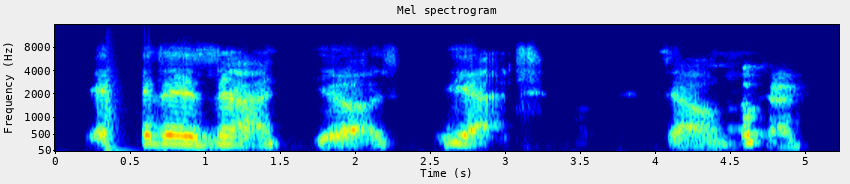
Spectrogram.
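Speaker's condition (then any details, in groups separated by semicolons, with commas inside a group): Motor neuron disease; severe spasticity in hips and legs, balance affected; five years since diagnosis, walker or wheelchair, slowly progressing; onset with slurred words, speaking difficulty, voice strength varies daily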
